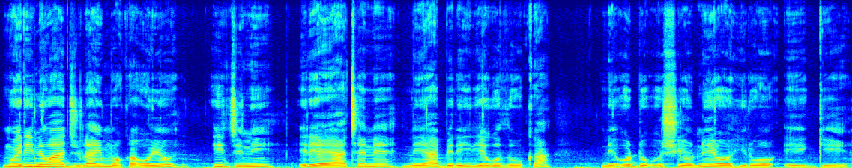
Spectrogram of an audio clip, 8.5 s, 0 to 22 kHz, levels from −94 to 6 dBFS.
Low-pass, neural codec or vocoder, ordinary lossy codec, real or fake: none; none; none; real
